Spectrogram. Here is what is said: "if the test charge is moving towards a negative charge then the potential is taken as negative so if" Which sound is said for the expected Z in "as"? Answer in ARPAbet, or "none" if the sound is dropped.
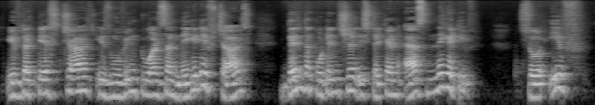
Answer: Z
